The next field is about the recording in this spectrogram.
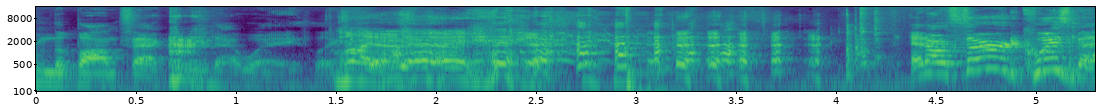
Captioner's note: laughing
